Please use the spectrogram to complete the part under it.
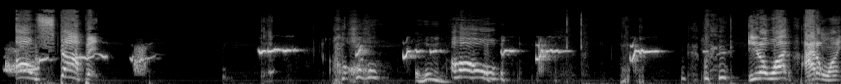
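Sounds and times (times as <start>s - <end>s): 
dog whimpering and yipping: 0.0s - 1.6s, 2.6s - 3.1s, 4.0s - 6.8s
speech: 0.2s - 1.1s, 3.4s - 5.2s, 7.0s - 8.4s
person exclaiming: 3.4s - 5.1s.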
